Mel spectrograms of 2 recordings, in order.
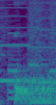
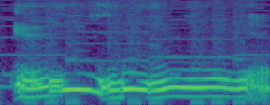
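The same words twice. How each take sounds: First: It is said in a calm, normal voice. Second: It is screamed loudly.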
